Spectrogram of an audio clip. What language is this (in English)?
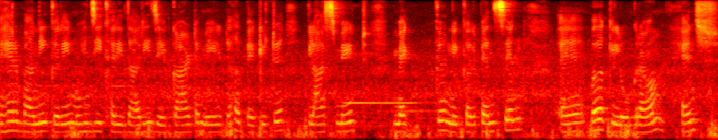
Sindhi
